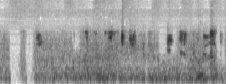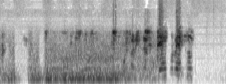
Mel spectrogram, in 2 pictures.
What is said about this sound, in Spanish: Te, escuché como debajo del, de, del mueble. El ruido de tu auto. El ruido de mi auto. Sí, perdón, disculpen.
